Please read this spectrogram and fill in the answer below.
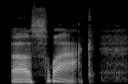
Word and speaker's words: SLAC: It's pronounced SLAC.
